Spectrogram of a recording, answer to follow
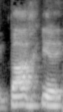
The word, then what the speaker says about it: Bachya: and other places but it's probably not correct uh it's probably Baka is certainly the academic standard consensus um again doesn't mean 100% it's correct but that's usually what's preferred in what's used B um in terms of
